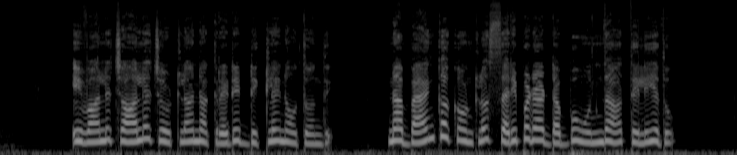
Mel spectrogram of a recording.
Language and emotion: Telugu, sad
